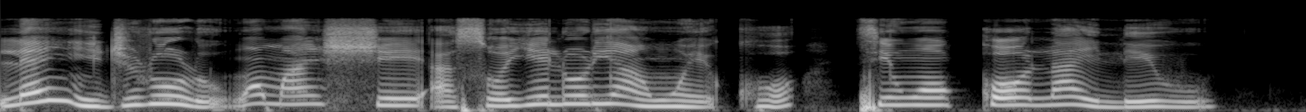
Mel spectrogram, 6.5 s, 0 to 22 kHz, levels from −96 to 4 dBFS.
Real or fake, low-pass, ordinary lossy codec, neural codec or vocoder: real; 10.8 kHz; none; none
